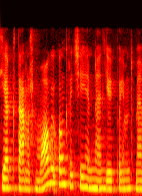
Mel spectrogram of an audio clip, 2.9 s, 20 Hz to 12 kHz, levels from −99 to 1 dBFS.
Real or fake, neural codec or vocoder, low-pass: real; none; 7.2 kHz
